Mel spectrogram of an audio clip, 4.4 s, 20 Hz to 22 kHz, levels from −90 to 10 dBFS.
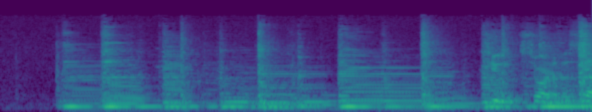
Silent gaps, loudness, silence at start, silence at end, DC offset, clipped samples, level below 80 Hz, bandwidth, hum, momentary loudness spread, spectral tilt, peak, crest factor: none; -34 LUFS; 0.4 s; 0 s; under 0.1%; under 0.1%; -68 dBFS; 13.5 kHz; none; 7 LU; -5 dB/octave; -14 dBFS; 18 dB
